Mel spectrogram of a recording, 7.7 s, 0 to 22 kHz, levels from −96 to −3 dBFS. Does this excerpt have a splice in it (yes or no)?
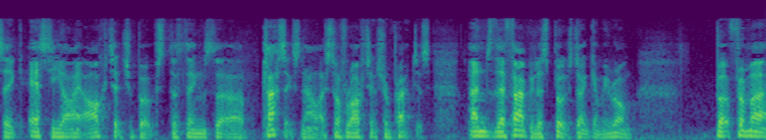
no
